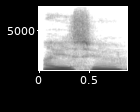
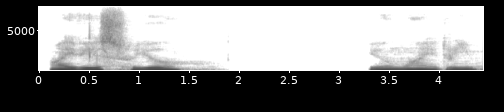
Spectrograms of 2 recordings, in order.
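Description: First: Said in the usual way. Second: Slow, drawn-out eerie reading; slow spooky reading. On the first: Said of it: "repeats reading game text". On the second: Shown as a demonstration. Gamer reading the creepy message slowly, drawn out. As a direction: read it slowly like a ghost whisper. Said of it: "slow dramatic reread".

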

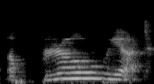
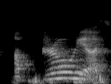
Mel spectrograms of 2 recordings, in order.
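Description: First: "appropriate" slowly, with PRO drawn out; slow teaching demo of "appropriate", long stressed PRO; second-syllable stress. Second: Said in the usual way. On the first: Shown as a demonstration. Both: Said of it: "nhấn vào âm thứ hai".

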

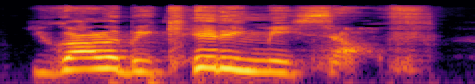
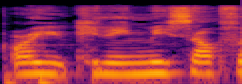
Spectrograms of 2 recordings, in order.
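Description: First: Said in the usual way. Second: Quoting himself softly. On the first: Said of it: "I'll never say that again". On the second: Shown as a demonstration. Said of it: "I'll never say".

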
